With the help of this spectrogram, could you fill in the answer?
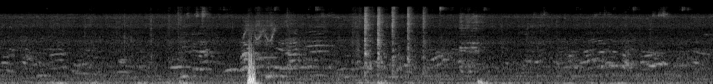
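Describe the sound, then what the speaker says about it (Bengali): Giribaz pigeons coo softly amid a loud wing flap and a quick run of flutters, with faint ambient noise around them. "আমার পায়রা ছাড়ার পর আমার গিরিবাজ খুব দুটো ব্রিডিং করছে"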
